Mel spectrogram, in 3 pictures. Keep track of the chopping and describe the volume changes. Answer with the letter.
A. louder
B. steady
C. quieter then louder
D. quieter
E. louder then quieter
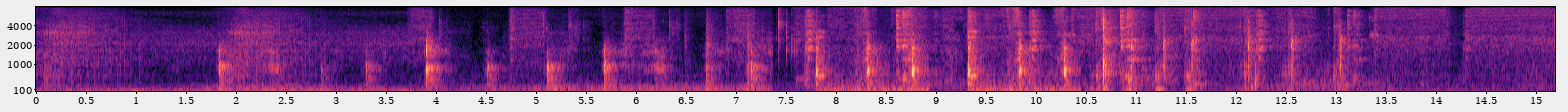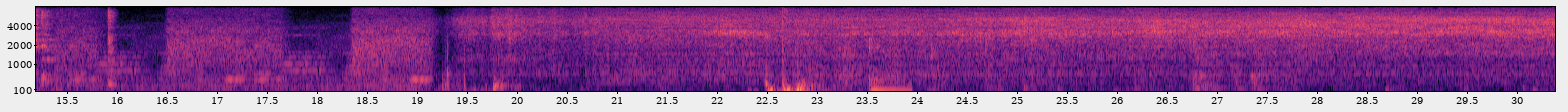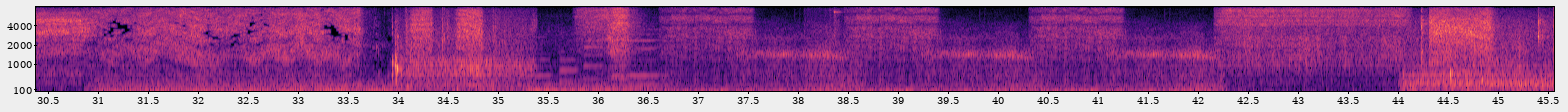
A.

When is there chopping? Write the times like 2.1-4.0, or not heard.
1.5-13.2.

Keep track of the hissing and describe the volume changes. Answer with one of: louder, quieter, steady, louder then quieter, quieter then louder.
louder.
